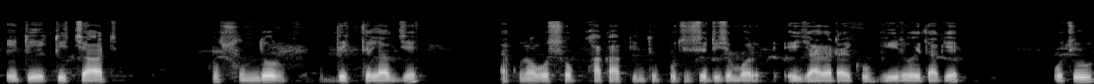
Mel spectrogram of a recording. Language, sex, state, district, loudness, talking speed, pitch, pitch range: Bengali, male, West Bengal, Paschim Medinipur, -19 LUFS, 120 wpm, 95 Hz, 90-110 Hz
